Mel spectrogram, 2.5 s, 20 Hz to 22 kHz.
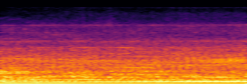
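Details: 1997 Kershaw Klipper right-of-way trimming machine, 27 years old, started: a steady, even low drone with no misses or knocks. The engine has caught and is running smoothly.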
